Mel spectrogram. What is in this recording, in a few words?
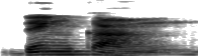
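"dengkang", Malay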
